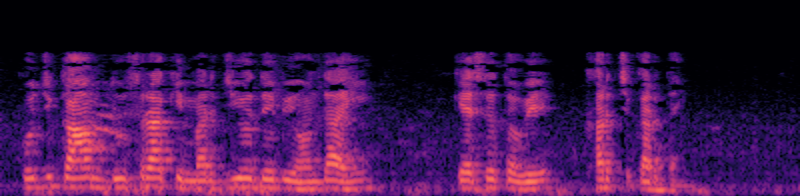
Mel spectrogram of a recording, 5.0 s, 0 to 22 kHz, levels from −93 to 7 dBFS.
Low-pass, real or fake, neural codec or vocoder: 7.2 kHz; real; none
